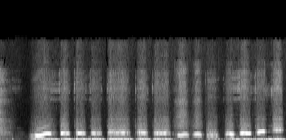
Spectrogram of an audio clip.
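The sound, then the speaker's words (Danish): Someone whistles a short, halting tune, a string of separate notes with airy breath between them, rising in pitch toward the end. “Jeg er pisse dårlig til at fløjte.”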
